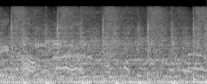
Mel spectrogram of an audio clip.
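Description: Loud, heavy rock-style background music with a driving beat.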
